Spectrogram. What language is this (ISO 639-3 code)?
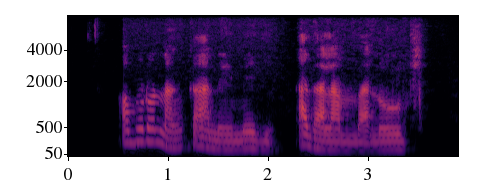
ibo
